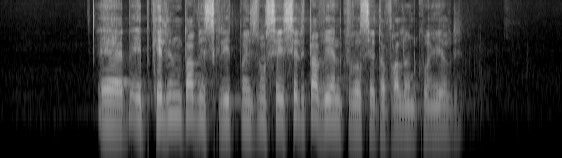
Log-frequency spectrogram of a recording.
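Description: A man speaks calmly through a loudspeaker over an online call.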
